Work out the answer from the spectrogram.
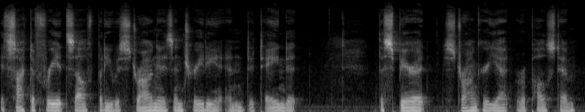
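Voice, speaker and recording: A man narrating a classic story in a solemn, measured, theatrical style. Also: lowish voice, monotone, vocal fry, a little mellow. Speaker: audiobook narrator.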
